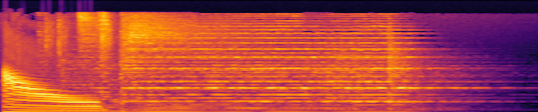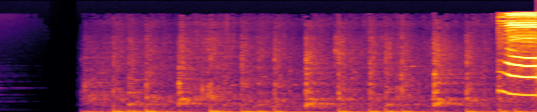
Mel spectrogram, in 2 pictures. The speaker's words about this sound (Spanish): Un gato caminaba por un tejado maullando. Miau, miau.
